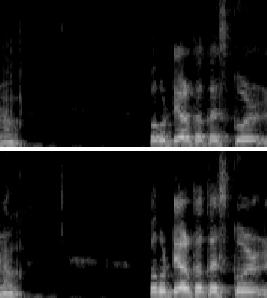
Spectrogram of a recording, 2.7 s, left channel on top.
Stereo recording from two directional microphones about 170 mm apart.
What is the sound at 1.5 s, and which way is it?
A woman's voice, 20° right (ahead or behind).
